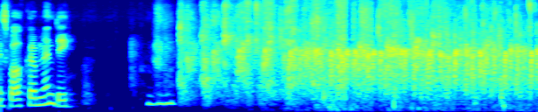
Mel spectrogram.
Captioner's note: applause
